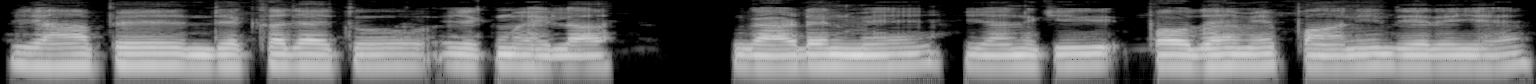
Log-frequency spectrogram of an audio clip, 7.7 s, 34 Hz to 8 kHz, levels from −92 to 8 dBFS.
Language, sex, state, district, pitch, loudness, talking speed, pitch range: Magahi, male, Bihar, Lakhisarai, 115 Hz, -17 LUFS, 140 wpm, 115-120 Hz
